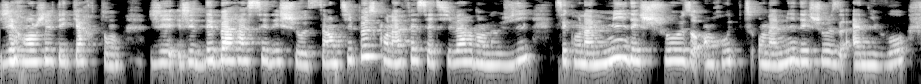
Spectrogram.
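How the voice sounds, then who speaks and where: A woman's high-pitched voice at a moderate pace, with fairly even intonation. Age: 30s. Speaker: psychic medium. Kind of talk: channeling session. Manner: hesitant, many fillers.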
